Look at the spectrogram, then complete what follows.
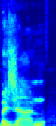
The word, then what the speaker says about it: Bijan: Apologies, but Bijan Robinson. Bijan. He let everybody know, like, y'all been mispronouncing my name.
